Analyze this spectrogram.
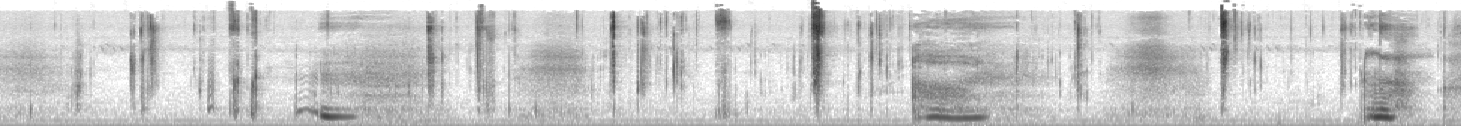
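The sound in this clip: Salty food is bitten and chewed, with many short crisp crunches and smacks at irregular intervals and a few longer, louder voiced murmurs mixed in over a faint steady hum.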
